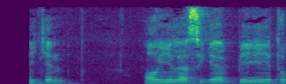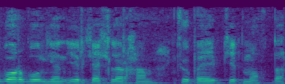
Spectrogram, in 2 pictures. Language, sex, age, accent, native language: Uzbek, male, 19-29, Namangan, Uzbek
